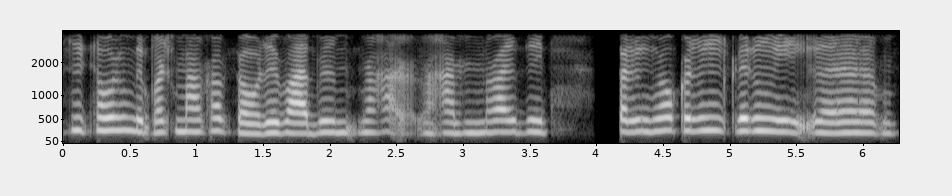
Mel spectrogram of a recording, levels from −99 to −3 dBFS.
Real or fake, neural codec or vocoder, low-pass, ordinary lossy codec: fake; autoencoder, 44.1 kHz, a latent of 192 numbers a frame, MeloTTS; 3.6 kHz; none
